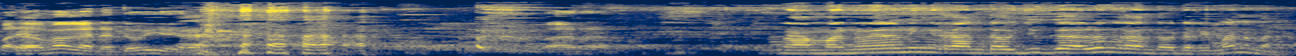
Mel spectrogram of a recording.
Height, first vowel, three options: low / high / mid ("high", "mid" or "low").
low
